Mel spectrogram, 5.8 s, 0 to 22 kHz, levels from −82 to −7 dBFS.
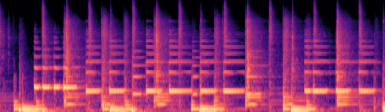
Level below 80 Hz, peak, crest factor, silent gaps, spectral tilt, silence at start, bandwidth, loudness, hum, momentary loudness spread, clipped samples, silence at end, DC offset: -24 dBFS; 0 dBFS; 16 dB; none; -5.5 dB/octave; 0 s; 19.5 kHz; -17 LUFS; none; 4 LU; under 0.1%; 0 s; under 0.1%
